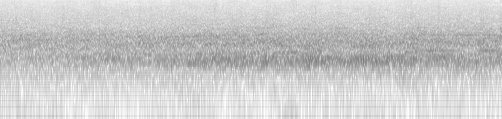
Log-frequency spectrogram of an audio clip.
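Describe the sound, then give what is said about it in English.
Applause from a concert audience for youth choirs after a large orchestral and choral performance with organ, offstage brass bands and percussion. It forms a steady, dense wash of clapping that holds at an even level throughout, with no single claps standing out. “Martin Brabbins now bringing the youth choirs to their feet to whoops from the audience.”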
